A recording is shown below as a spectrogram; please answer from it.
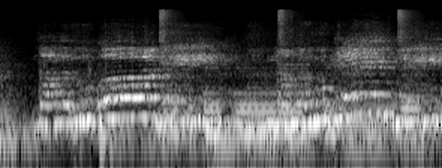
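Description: A group of female voices singing together over a live band with a drum kit, the voices coming in about half a second in with long held notes and drum strokes beneath.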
